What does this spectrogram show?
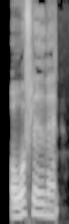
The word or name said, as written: overfladevand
